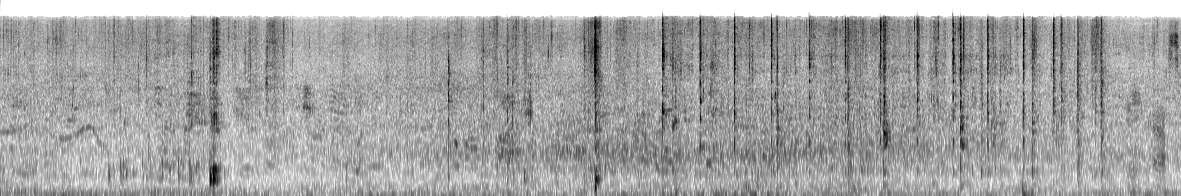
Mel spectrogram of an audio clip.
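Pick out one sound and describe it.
A metal spoon clinks against a steel bowl.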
